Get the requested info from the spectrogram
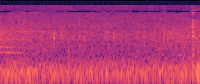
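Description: Faint, steady outdoor background hiss of a golf course, with no distinct events.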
